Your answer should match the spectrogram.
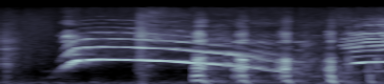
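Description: A woman lets out a long, loud, high-pitched celebratory scream, then breaks into a quick run of excited yelping bursts before a final squeal.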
